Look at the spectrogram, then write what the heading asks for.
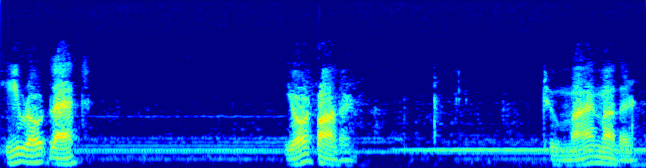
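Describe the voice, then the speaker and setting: An American actor playing an astonished, excitable man in a 1940s radio drama, with a husky voice and dramatic delivery. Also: low-pitched, drawn-out words, music in the background, exaggerated voice. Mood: solemn. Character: excited, astonished man making an attic discovery. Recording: tinny, dry vintage radio recording.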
